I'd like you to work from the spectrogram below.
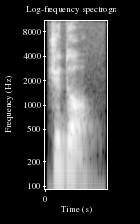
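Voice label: "cüdo", Azerbaijani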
